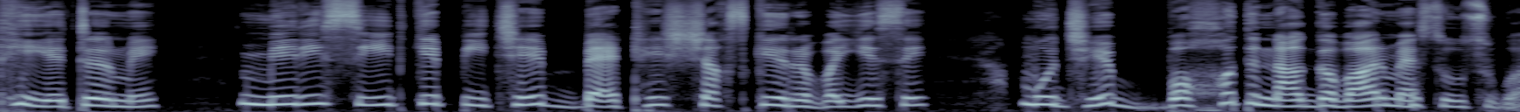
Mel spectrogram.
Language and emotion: Urdu, disgusted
